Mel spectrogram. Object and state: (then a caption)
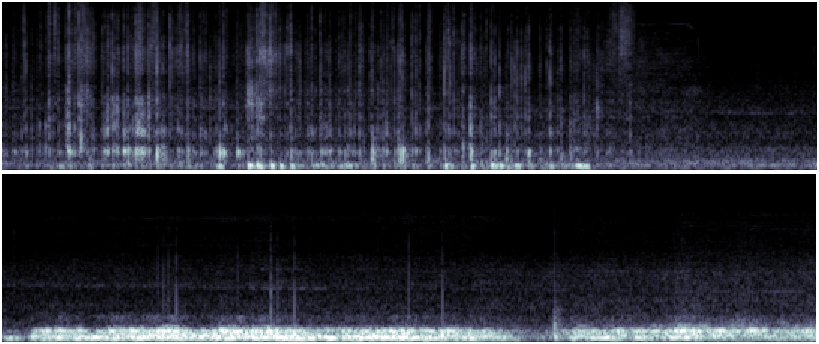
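Paperback book with glossy cover. Fingertips and nails tap and scratch the glossy coated paper cover of an illustrated paperback book held upright, making quick, irregular taps and crackly scratches for about four seconds. After a brief quiet pause, a steady, loud, low rubbing rumble takes over, dipping briefly before continuing to the end.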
